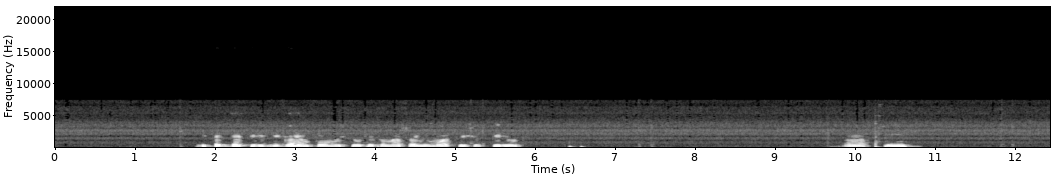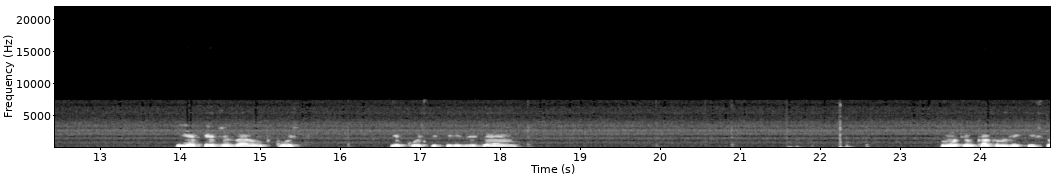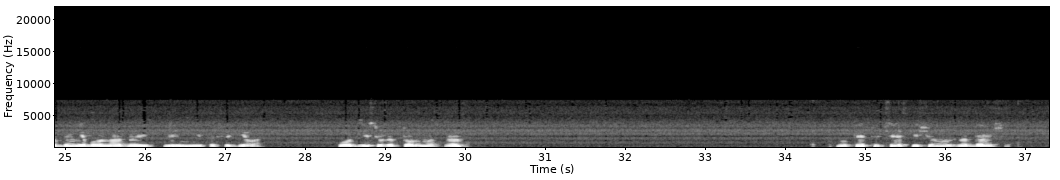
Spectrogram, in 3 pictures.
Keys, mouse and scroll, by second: 2.6 click, 3.9 g, 6.4 g, 9.6 a, 10.3 i, 12.0-12.5 drag, 14.1 click, 16.1-18.5 drag, 19.9-21.0 drag, 21.6 a, 22.3 i, 24.0-34.8 drag, 35.3 click, 36.8-37.3 drag.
